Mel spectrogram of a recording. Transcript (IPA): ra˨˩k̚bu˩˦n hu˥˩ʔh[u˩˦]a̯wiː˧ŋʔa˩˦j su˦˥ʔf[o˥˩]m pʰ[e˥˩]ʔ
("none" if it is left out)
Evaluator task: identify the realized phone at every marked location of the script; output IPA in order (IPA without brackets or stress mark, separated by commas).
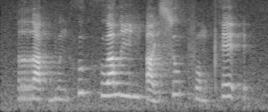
u˦˥, o˨˩, e˥˩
